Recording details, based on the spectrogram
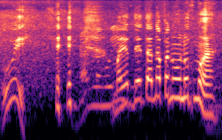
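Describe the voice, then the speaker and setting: A man's voice: very high-pitched, animated, a little slow. An actor playing an easygoing village man, pleased with his lot, in an Ilocano radio drama with an Ilocano accent.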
